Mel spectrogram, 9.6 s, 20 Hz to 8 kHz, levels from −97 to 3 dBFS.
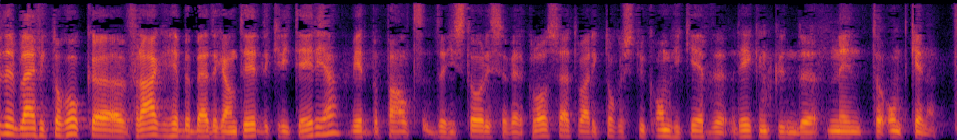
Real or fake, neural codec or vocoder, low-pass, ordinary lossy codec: fake; codec, 24 kHz, 0.9 kbps, DualCodec; 7.2 kHz; MP3, 32 kbps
